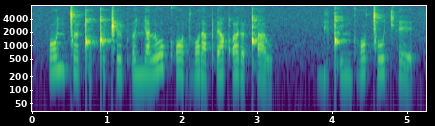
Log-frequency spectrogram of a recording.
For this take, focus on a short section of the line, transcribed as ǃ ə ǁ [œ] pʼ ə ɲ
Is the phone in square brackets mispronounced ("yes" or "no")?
yes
